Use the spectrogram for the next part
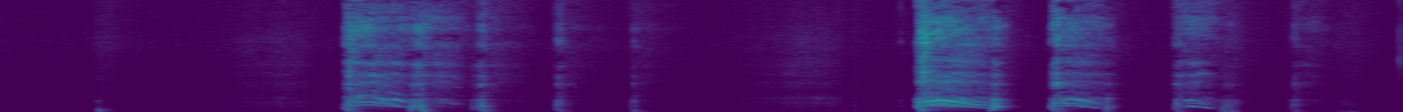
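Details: Plain cough: two bouts of about five loud, voiced coughs each, starting strong and fading weaker, with a faint breath between bouts.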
